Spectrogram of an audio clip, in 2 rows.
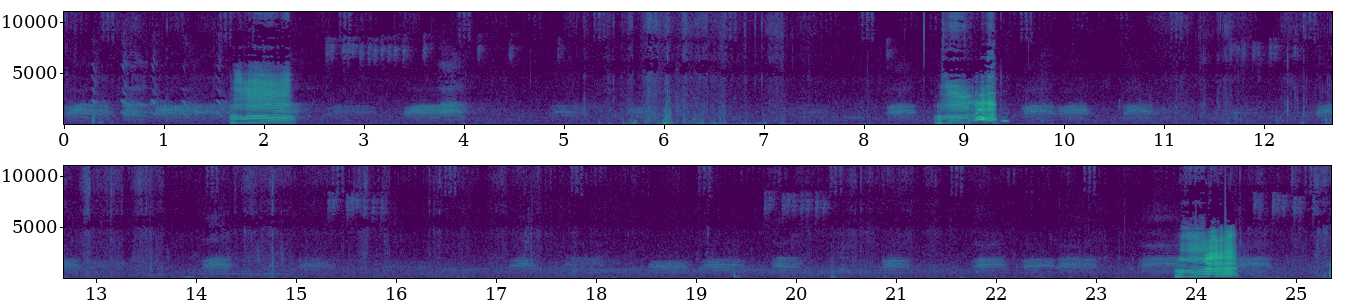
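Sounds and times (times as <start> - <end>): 
faint cricket hum: 0.0 - 25.3
annoyed British Saanen goat bleating in a field: 1.6 - 2.4, 8.7 - 9.5, 23.7 - 24.5
speech: 1.6 - 2.4, 8.7 - 9.5.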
